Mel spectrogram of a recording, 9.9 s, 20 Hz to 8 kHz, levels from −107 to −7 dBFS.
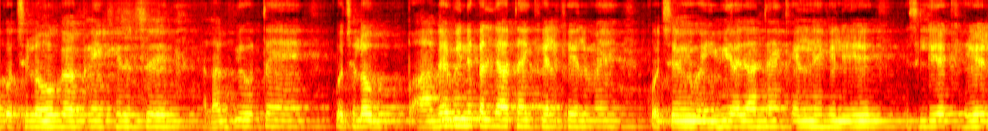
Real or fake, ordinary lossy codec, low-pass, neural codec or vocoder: fake; none; none; codec, 16 kHz, 8 kbps, FreqCodec, smaller model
